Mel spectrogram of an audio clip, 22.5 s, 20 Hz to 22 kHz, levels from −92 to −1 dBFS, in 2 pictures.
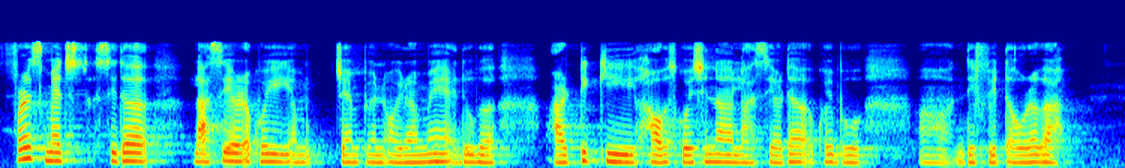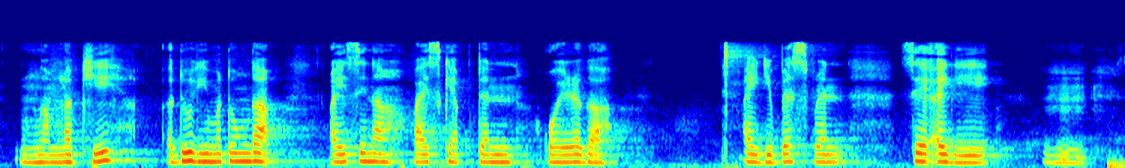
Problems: none marked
